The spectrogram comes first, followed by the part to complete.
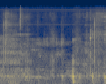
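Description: A person biting into a piece of bread and chewing with the mouth, quietly, with a few soft mouth clicks in the second half.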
